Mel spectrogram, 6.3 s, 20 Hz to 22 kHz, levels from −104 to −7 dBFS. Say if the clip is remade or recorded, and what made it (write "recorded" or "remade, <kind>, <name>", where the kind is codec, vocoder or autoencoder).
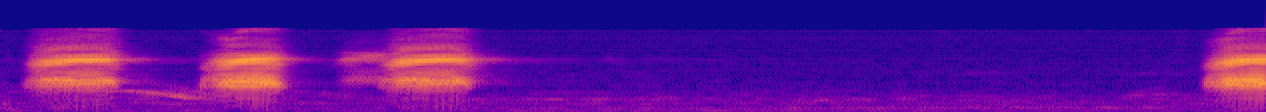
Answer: remade, vocoder, WaveNeXt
